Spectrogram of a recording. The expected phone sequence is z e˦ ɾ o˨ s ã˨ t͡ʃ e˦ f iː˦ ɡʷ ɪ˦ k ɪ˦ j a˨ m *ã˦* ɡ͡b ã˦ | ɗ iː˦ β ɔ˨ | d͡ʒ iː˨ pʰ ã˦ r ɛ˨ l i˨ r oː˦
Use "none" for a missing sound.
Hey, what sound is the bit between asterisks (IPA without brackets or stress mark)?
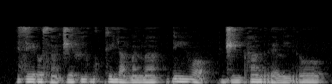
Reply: ã˦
